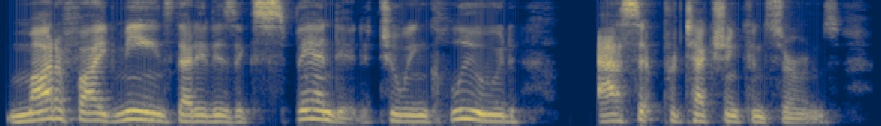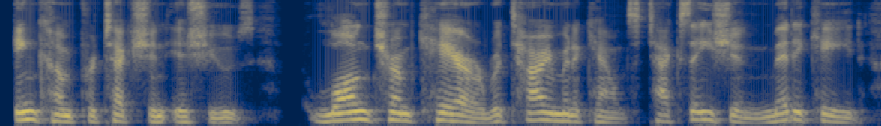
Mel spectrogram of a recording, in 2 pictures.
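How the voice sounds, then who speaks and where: A middle-aged man with a hoarse, froggy voice, presenting an estate planning webinar in a conversational way that keeps checking in with "okay?". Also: on the high side. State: hoarse, losing his voice.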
